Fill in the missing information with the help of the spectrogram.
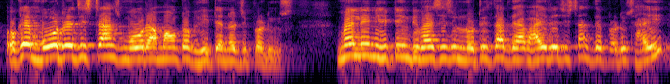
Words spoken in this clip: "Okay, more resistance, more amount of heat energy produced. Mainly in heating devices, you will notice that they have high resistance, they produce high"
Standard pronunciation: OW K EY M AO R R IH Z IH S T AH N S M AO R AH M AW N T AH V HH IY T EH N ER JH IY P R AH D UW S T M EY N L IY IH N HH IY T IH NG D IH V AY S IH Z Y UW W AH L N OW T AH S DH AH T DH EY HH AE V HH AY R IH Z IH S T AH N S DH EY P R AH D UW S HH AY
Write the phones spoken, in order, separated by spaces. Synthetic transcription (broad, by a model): OW K EY M AO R R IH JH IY S T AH N S M AO R AH M AW N T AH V HH IY T EH N ER JH IY P R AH D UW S M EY L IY N HH IY T IH NG D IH B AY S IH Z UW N N OW T AH S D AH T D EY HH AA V HH AY R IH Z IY S T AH N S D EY P R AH D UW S HH AY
